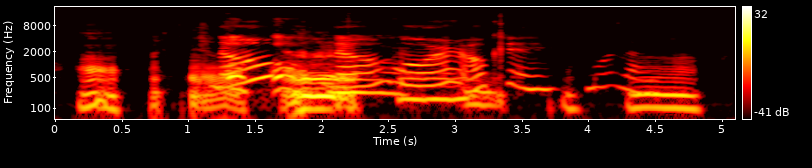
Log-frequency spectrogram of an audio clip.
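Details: A female Labrador Retriever at bedtime at night gives a drawn-out, happy, talkative growl, its low voice rising and falling in several rolling moaning phrases; a person's voice may be mixed in.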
